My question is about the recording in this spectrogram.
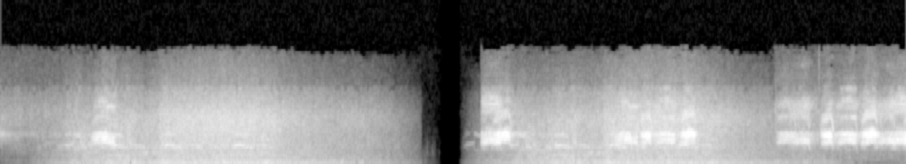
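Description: Nature ambience of ocean surf: a rushing wash of waves that swells and fades, with small birds chirping over it. The sound cuts out completely for a moment about three seconds in, then comes back.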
